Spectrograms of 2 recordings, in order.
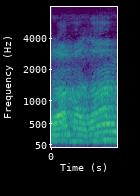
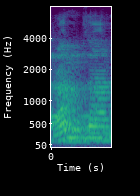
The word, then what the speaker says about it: رمضان: رمضان کے ساتھ پکارے، رمضان کے ساتھ نہیں، میم کے اوپر جزم کے ساتھ نہیں، میم کے اوپر زبر کے ساتھ۔ یہ بعض لوگوں کی غلطی کرتے ہیں، بلکہ اکثر لوگ غلطی کرتے ہیں، رمضان بولتے ہیں۔ دوسرا یہ ہے کہ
